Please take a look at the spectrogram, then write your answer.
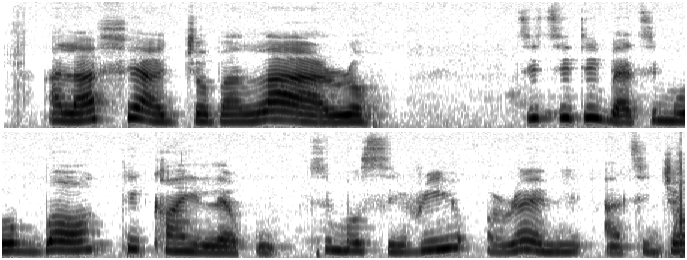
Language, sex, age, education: Yoruba, female, 30-45, tertiary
